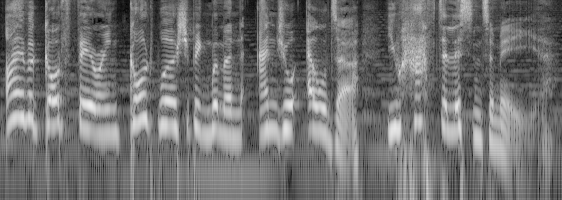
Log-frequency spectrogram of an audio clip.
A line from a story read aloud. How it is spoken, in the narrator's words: The mother screeched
